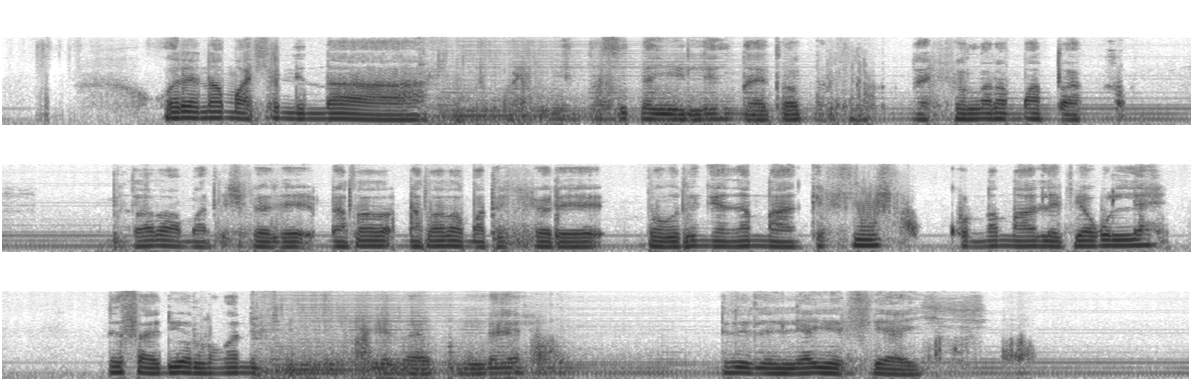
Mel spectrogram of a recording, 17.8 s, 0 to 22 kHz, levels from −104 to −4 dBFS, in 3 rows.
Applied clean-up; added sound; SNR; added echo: neural separator model SepFormer DNS4.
